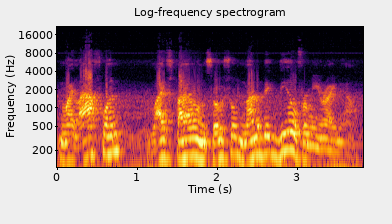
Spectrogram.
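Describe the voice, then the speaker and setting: A man talks at a moderate pace with a fairly high pitch and lively intonation, his voice carrying audible room echo amid noticeable background noise. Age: 70s. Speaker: life coach. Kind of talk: tutorial. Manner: casual, filler-heavy.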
